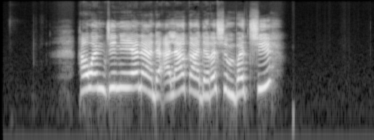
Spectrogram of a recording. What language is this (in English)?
Hausa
